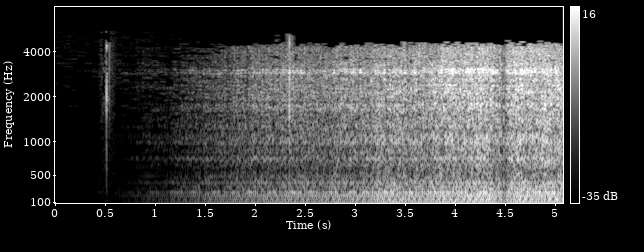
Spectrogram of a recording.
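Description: After a brief click, a car engine roars to life and builds steadily into a loud, continuous rumble as the driven car accelerates hard and speeds through the streets of Casablanca.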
